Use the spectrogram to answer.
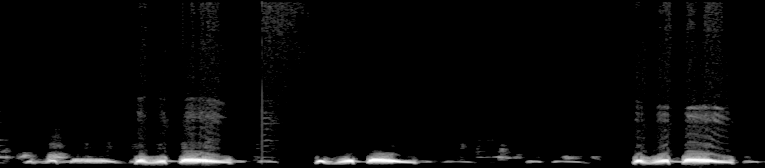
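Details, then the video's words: Spotted dove giving lure coos meant to stimulate and draw other doves, three repeated low phrases of a short doubled coo followed by a longer falling coo, with soft faint notes between. "chim cu gáy mồi gáy thúc và gù"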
